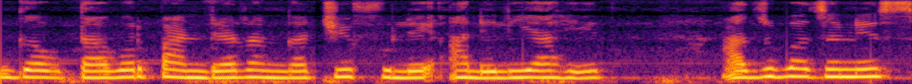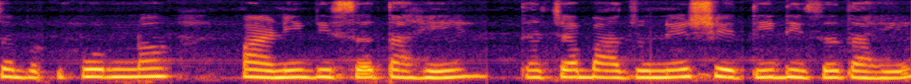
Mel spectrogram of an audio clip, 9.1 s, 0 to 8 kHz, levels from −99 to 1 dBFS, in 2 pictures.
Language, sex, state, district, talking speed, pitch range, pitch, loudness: Marathi, female, Maharashtra, Gondia, 110 wpm, 235-260 Hz, 250 Hz, -12 LUFS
